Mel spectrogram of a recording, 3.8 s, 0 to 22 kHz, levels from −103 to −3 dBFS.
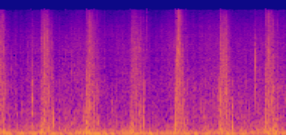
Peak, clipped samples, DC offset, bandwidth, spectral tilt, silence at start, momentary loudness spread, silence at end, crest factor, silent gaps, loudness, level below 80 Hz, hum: -10 dBFS; under 0.1%; under 0.1%; 17 kHz; -4.5 dB/octave; 0 s; 6 LU; 0 s; 22 dB; none; -34 LUFS; -36 dBFS; none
